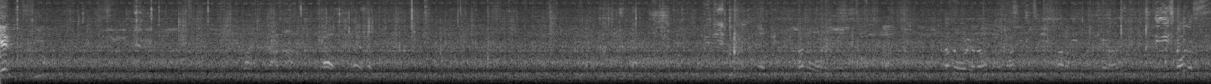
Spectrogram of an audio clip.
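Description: Young men call out to each other in the distance across an open field.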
